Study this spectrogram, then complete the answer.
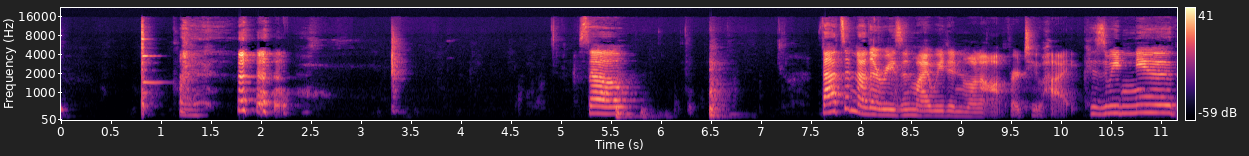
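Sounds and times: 
glasses clinking in a toast to buying a home: 0.8s - 1.3s
speech: 1.2s - 1.6s, 5.3s - 6.0s, 7.6s - 11.1s
burst of laughter: 1.2s - 2.5s.

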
